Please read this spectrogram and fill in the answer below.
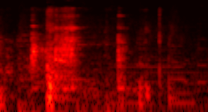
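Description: A few light clinks and knocks of a glass and a beer bottle being handled and set down on a tabletop.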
